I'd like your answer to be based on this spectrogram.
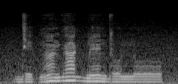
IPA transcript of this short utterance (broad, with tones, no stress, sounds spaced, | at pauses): d e˨ ɡ ã˨˦ ɡ a˦ ɡ͡b ɛ̃˦ d o˧ n o˧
